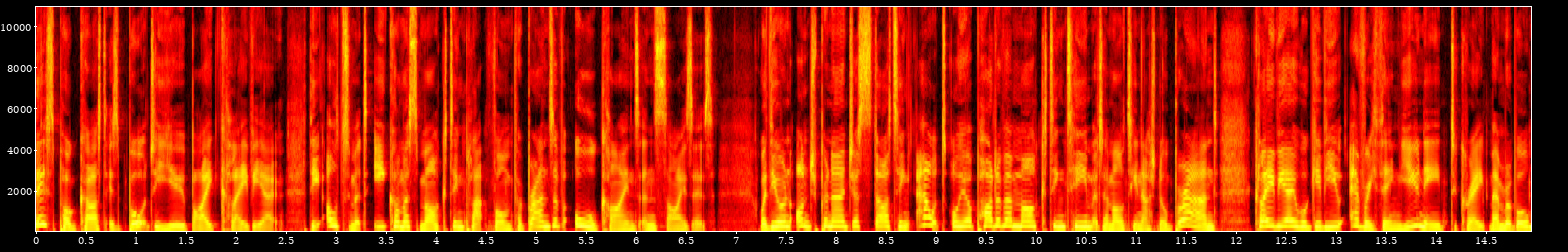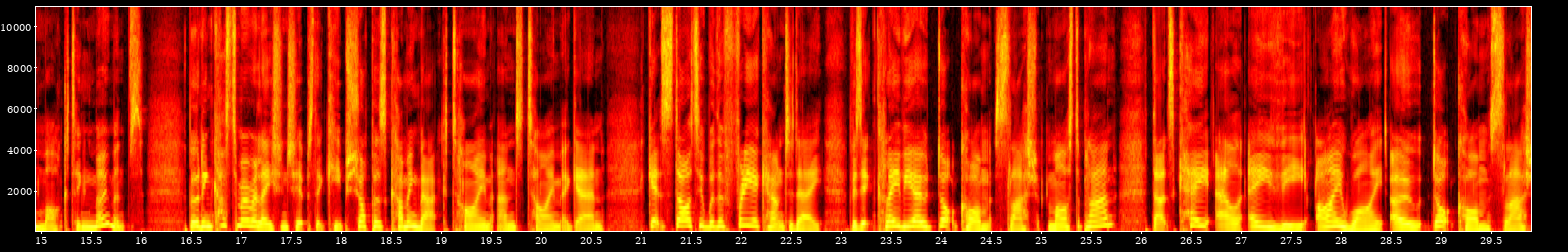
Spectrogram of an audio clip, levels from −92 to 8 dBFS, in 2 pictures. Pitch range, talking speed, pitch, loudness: 185-275 Hz, 155 wpm, 230 Hz, -17 LUFS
